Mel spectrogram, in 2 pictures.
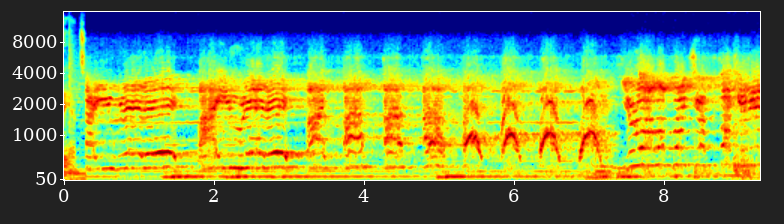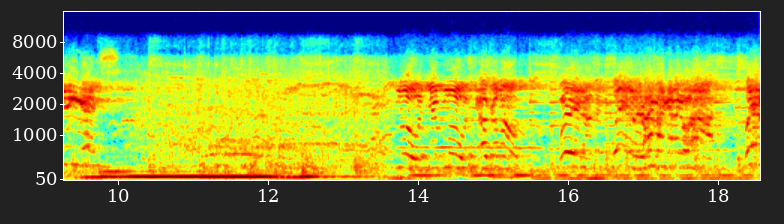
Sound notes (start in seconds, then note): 5.0 untranscribable hollering; 9.6 thunderous applause & laughter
